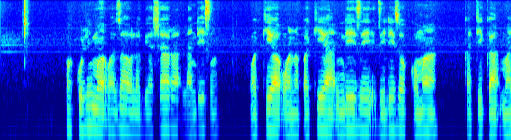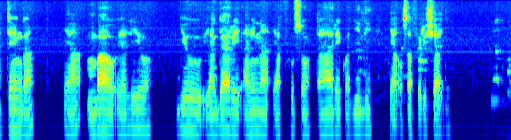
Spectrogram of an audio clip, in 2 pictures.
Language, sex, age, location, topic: Swahili, male, 18-24, Dar es Salaam, agriculture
